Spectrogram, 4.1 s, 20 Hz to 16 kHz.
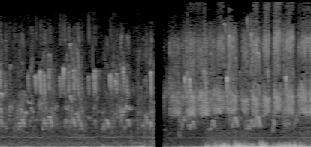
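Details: Citron-headed yellow finch, a pair and flocks filmed at Yavi, Jujuy, in May 2015 during courtship and feeding: many thin, high chirps tumble rapidly over a steady low rumble, with a brief gap midway.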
